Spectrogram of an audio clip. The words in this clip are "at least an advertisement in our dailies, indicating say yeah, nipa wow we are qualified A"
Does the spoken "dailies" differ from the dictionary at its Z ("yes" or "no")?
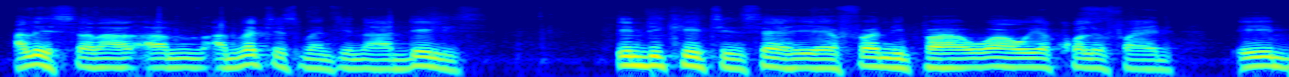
yes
